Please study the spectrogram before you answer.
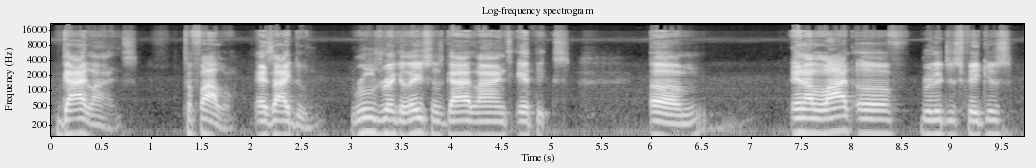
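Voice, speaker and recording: A man's voice: mid-range voice, fairly bright tone. A middle-aged man from Louisiana, a therapist talking casually to viewers, stressing his points with "okay?" and often restarting his sentences. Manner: repetitive restarts, emphatic "okay?" check-ins.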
